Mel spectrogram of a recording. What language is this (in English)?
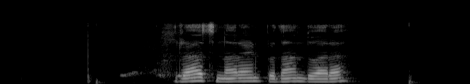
Nepali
